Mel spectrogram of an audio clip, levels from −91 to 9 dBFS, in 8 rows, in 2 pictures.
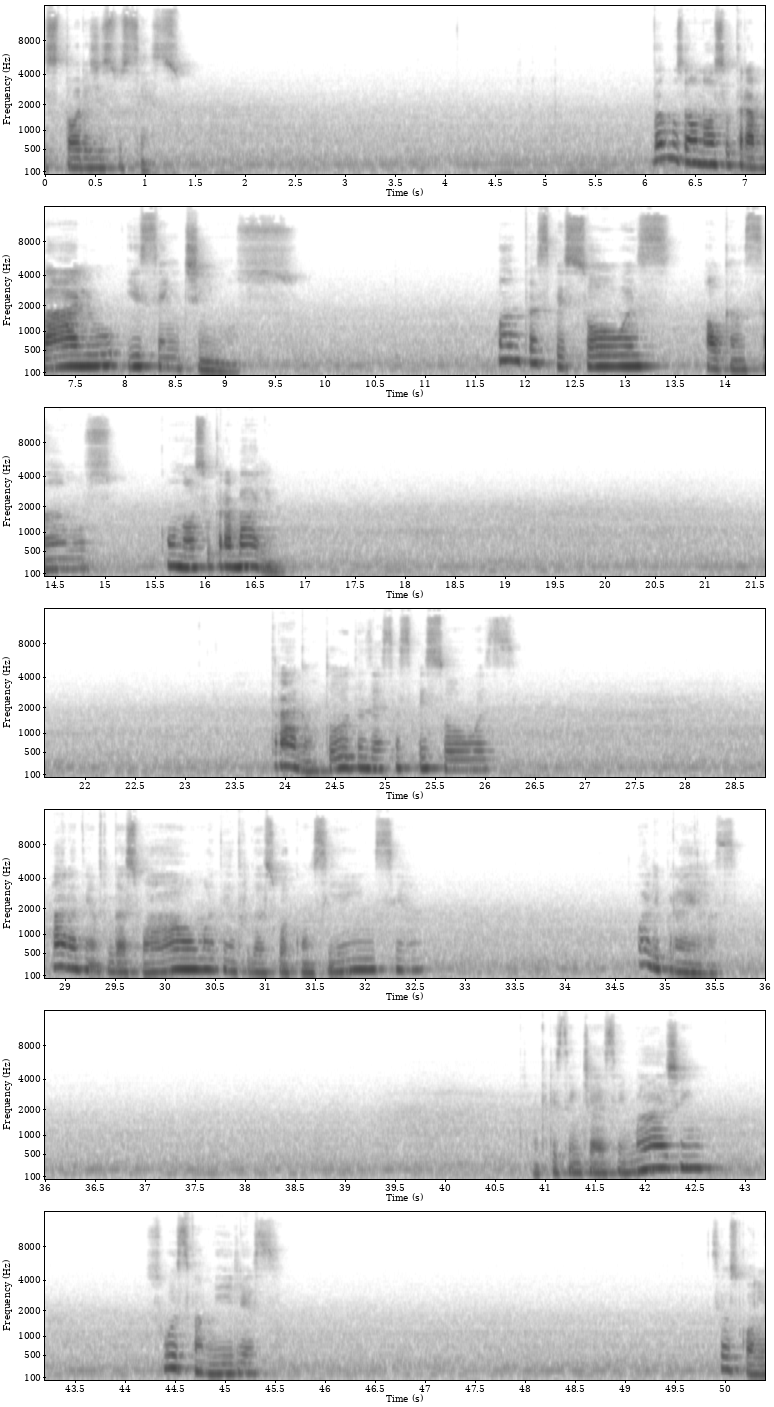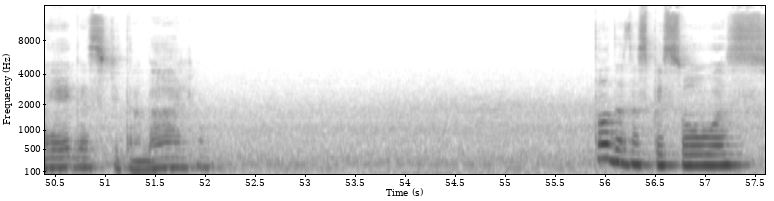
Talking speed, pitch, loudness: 45 wpm, 155 Hz, -28 LUFS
